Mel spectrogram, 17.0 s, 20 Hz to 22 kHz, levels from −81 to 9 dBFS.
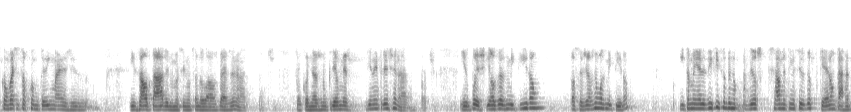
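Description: Throughout, the sound is band-limited below 4 kHz and rough and synthetic, which points to the 8 kbit/s G.729 codec rebuilding speech from pulses and a filter, not simple low-pass filtering. At 2.38–2.62 s, 4.89–4.98 s, 6.99–7.33 s and 14.73–14.89 s, VoIP packet loss concealed by the speech codec smears the speech into a fading buzz or coloured noise rather than a clean silent gap.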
